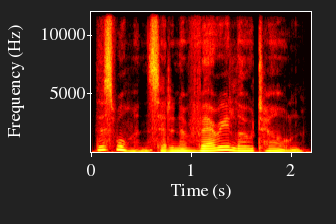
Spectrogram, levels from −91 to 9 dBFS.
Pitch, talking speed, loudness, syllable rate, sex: 175 Hz, 220 wpm, -18 LUFS, 4.9 syllables/s, female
